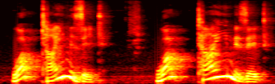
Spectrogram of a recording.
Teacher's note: stress on time also stress on what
